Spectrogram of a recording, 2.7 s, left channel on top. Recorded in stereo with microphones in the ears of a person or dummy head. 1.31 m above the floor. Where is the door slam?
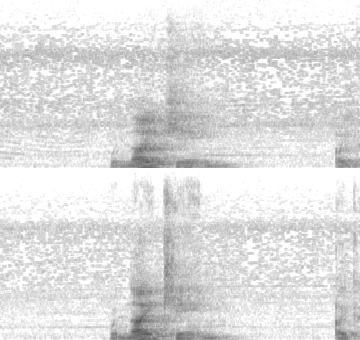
No door slam in this recording.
